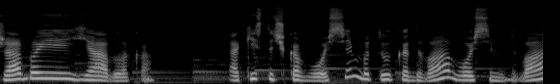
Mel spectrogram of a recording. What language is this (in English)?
Russian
